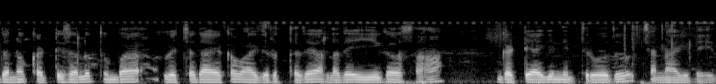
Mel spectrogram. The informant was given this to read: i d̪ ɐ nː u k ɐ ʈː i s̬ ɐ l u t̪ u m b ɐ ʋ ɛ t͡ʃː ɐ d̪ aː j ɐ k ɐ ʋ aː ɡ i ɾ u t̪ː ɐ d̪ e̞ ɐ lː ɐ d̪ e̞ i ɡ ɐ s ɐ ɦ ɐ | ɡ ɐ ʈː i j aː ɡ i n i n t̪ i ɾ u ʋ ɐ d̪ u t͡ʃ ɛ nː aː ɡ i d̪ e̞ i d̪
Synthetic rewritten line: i d̪ ɐ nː u k ɐ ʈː i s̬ ɐ l u t̪ u m b ɐ ʋ ɛ t͡ʃː ɐ d̪ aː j ɐ k ɐ ʋ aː ɡ i ɾ u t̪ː ɐ d̪ e̞ ɐ lː ɐ d̪ e̞ iː ɡ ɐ s ɐ ɦ ɐ | ɡ ɐ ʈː i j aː ɡ i n i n t̪ i ɾ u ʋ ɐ d̪ u t͡ʃ ɛ nː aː ɡ i d̪ e̞ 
